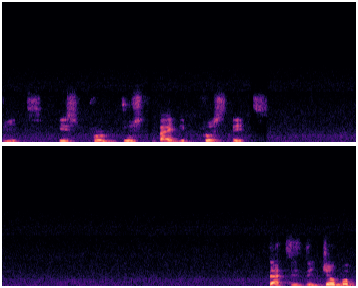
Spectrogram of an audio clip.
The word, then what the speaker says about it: prostate: years particularly you have to start screening for post-trade prostate cancer prostate that's the speed that's the pronunciation prostate cancer you have to start screening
